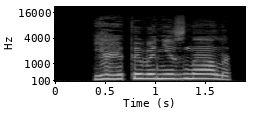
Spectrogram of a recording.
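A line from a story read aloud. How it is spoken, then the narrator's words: Sobbing. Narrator (Russian): рыдала Джинни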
